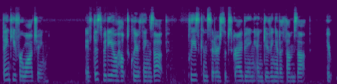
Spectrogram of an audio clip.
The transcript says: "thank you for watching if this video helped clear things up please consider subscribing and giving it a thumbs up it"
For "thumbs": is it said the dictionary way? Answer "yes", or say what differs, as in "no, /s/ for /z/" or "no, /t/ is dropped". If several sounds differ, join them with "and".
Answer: yes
